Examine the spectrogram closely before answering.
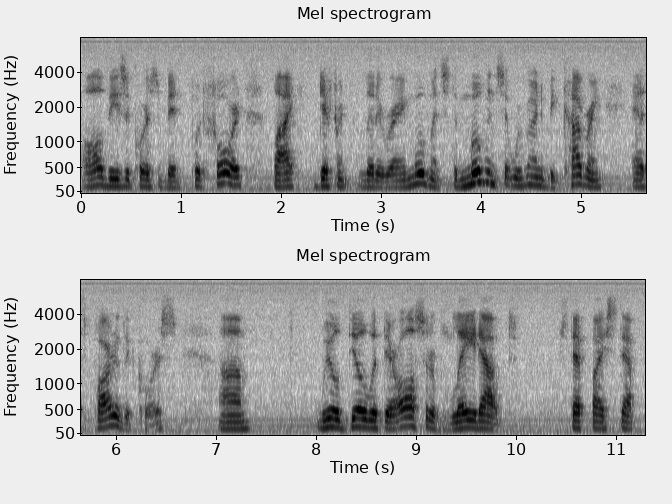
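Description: Over light background noise, a man talks at a fairly quick pace, somewhat breathy, with ordinary pitch variation. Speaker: literature teacher. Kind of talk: lecture. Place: home room. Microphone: old recording.

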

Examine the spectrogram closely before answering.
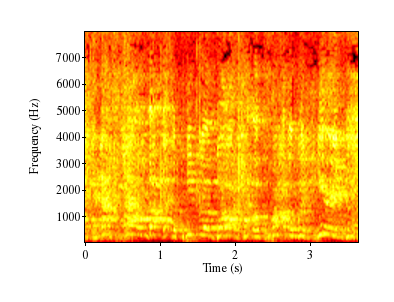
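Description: A man speaks at a moderate pace. Music plays in the background, and the room echo is audible. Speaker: preacher. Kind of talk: sermon. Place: church. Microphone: camera far.

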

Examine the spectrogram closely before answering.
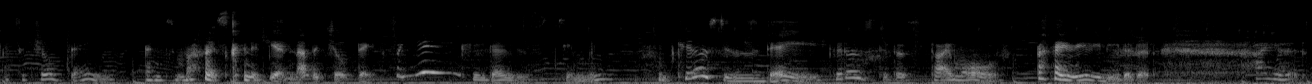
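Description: A woman speaks at a fairly slow pace while music plays clearly in the background. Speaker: vlogger. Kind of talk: casual vlog chat. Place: home room. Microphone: phone near.

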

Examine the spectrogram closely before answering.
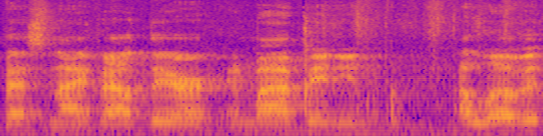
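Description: A man's voice over noticeable background noise. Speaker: cook hosting a live stream. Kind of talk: cooking show commentary. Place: kitchen.

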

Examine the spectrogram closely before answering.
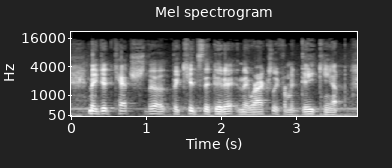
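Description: The man talks at a fairly quick pace, with light background noise in the clip. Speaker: vlogger. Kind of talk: casual vlog chat. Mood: annoyed, complaining. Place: home room. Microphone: phone near.

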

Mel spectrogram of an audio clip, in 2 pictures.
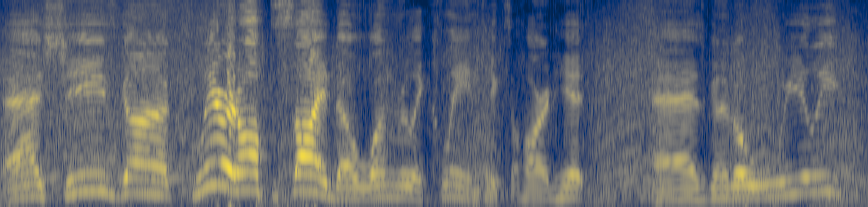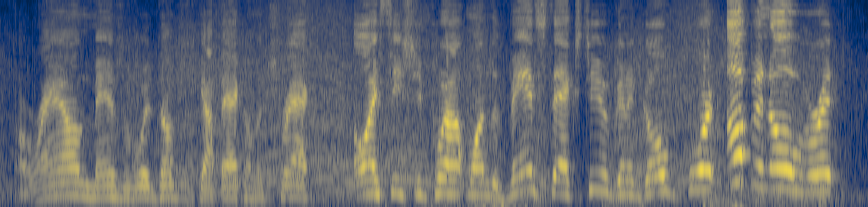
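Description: Over music in the background, a man speaks at a high pitch in an animated, excited tone with very wide pitch swings. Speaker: game commentator. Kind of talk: live play-by-play commentary over game footage. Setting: voiceover recorded over gameplay video. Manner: animated, fast play-by-play with excited exclamations.

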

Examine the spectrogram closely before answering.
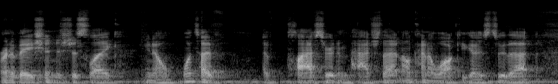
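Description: Over light background noise, a man with a very deep, low pitch speaks at a moderate pace with lively intonation. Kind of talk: casual vlog tutorial. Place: home room. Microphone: phone near.

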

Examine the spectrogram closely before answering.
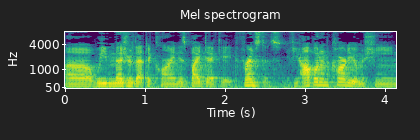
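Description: Spoken at a very fast clip, the voice shows ordinary variation in pitch. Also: man. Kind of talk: educational vlog explanation. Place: home room. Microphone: webcam.

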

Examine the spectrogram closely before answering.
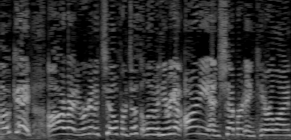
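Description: A woman talks at a fairly quick pace in a raised, projected voice, with a dry sound with no echo and light background noise. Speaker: TV news reporter. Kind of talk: live field report. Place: boat. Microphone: handheld.

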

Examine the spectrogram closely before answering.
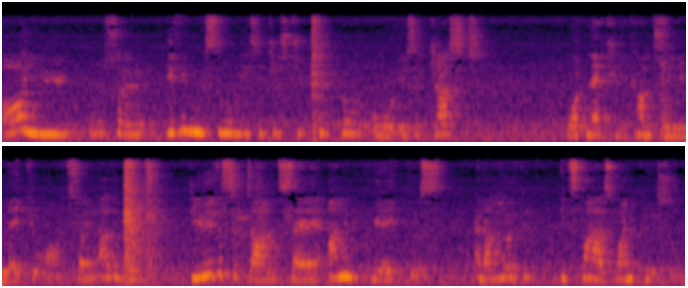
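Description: With noticeable background noise, a woman speaks at a moderate pace and ordinary pitch variation. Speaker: interviewer and vlogger. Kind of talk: casual interview chat. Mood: warm, friendly. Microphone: camera far.

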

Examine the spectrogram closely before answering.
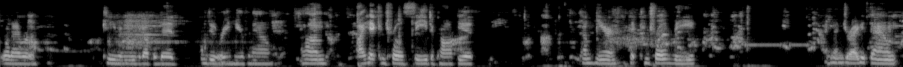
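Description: Delivery comes at a moderate pace, broken by long, frequent pauses. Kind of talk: casual screen-recording tutorial.

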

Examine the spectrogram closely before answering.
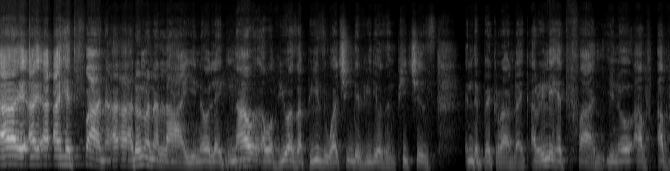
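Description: The pace of this man's speech is moderate. Ordinary pitch variation marks his delivery. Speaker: interview guest. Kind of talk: interview answer. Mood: relaxed, cheerful recollection. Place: office. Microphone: lapel.

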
